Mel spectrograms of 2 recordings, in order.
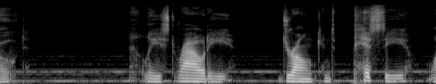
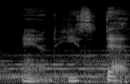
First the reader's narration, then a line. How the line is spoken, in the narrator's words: muttered to myself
